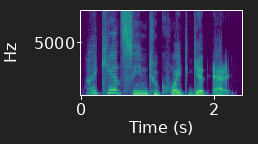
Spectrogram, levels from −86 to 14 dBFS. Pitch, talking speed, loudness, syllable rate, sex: 195 Hz, 200 wpm, -17 LUFS, 4.1 syllables/s, male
